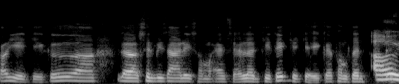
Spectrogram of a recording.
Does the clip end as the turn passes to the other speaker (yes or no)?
yes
